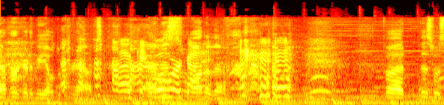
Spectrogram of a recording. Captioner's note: laughing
